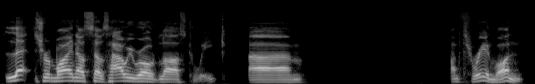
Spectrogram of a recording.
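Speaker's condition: No condition

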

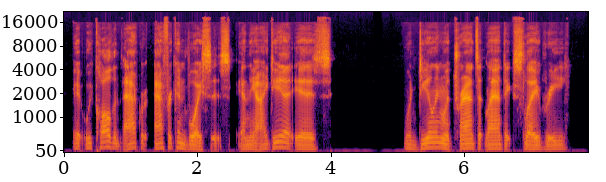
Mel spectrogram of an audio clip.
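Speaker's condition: No condition

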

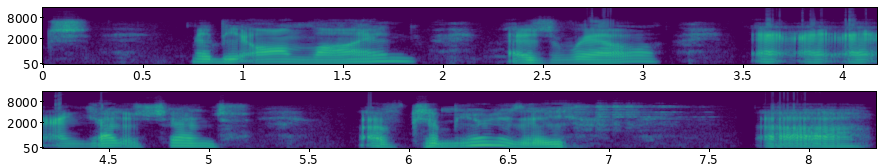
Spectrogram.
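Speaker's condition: Spinal muscular atrophy; congenital, wheelchair use whole life

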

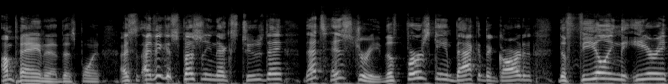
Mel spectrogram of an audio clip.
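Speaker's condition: No condition

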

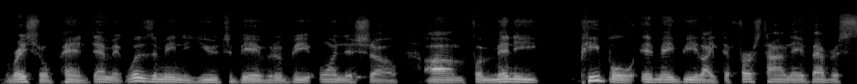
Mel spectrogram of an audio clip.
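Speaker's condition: No condition

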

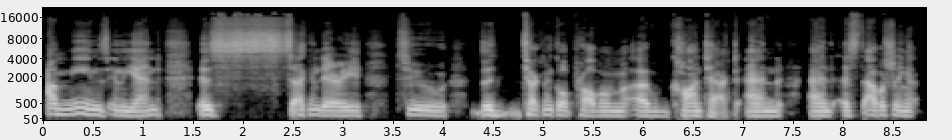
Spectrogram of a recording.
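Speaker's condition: Stuttering; little stuttering during this recording; prolonged sounds

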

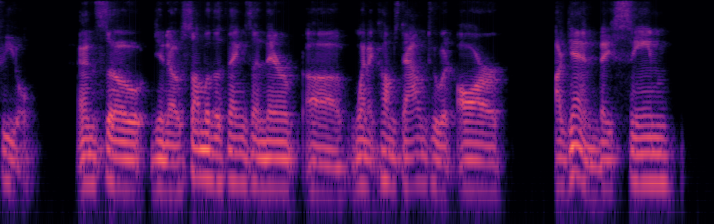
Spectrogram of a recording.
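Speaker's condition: Cleft lip and palate; present from birth; speech impediment, still present

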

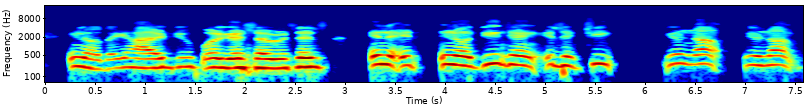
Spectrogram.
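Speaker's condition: Dysarthria; milder than typical dysarthria

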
